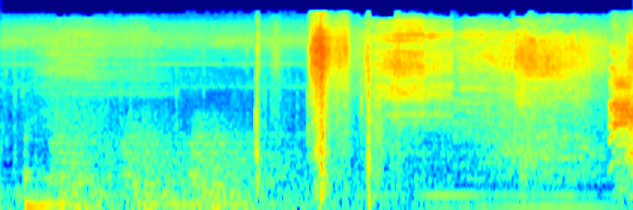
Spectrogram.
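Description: Tense film score over a steady low drone, with a brief sharp burst of noise about three seconds in and a couple of short clicks around it.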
